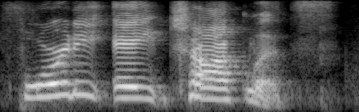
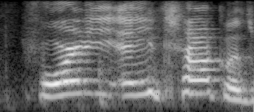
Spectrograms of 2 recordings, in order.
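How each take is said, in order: First: Said in the usual way. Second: Higher, louder Forty-eight chocolates; stunned at the count; amazed. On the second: Real, not acted. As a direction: repeat it in disbelief.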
